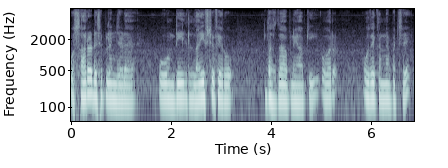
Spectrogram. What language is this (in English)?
Dogri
